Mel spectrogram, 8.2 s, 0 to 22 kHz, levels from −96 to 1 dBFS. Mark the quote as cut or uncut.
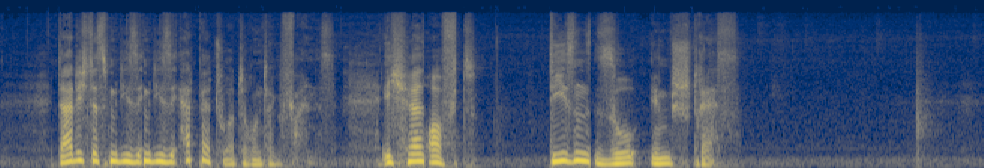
cut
